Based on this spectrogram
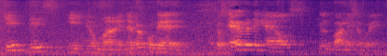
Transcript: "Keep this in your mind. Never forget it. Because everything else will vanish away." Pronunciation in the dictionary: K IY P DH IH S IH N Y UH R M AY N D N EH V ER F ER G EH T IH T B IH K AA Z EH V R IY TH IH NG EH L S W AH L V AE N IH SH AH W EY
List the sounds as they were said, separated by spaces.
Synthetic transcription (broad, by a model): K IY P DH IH S IH N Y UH M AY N N EH V ER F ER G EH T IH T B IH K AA S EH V R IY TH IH NG EH L S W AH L B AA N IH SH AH W EY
